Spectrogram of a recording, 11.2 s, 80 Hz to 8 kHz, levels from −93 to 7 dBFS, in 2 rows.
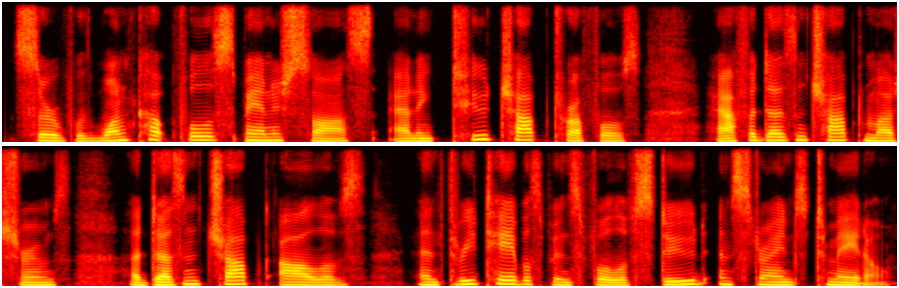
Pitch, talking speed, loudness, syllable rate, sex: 175 Hz, 150 wpm, -21 LUFS, 5.1 syllables/s, female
